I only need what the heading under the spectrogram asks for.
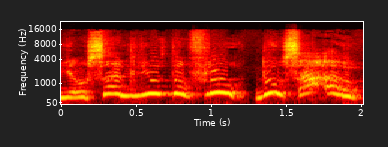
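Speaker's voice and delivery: shrill, very high-pitched yelling, screaming. Retelling how they screamed at Jason, imitating people screaming. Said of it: "they screaming at Jason like".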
